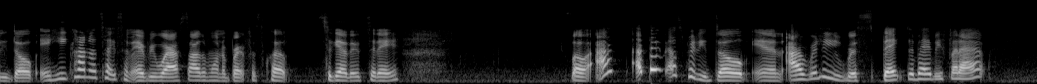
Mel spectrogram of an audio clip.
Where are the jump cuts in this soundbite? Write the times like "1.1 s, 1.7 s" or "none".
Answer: 5.7 s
